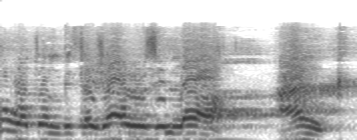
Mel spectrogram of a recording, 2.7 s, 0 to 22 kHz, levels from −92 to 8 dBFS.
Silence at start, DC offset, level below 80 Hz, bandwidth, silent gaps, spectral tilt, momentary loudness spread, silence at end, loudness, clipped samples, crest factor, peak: 0 s; 0.2%; -56 dBFS; 11.5 kHz; none; -2 dB/octave; 6 LU; 0 s; -20 LUFS; under 0.1%; 8 dB; -12 dBFS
